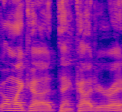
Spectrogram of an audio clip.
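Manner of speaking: put-on frantic, teary, panicked voice, crying. Retelling a phone call from mom, imitating mom freaking out. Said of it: "she's freaking out".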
